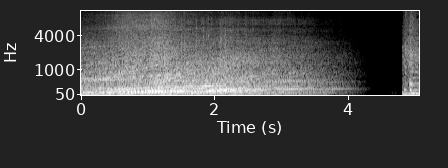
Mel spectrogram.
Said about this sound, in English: It looks like I need to pass a truck here.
